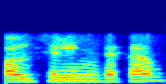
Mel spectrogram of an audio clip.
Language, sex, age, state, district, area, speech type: Marathi, male, 30-45, Maharashtra, Osmanabad, rural, conversation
